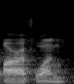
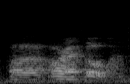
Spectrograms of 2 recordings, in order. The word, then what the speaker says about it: RF01: Is that how you say it? RF01 or RF1? RF01. Okay.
